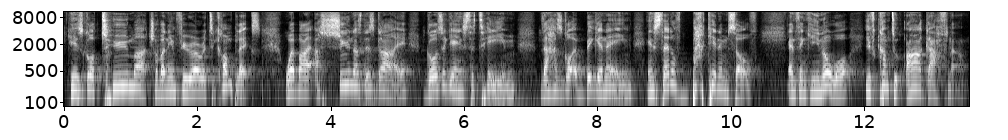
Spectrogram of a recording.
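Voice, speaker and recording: A man born and raised in Italy, a football fan vlogger, ranting in a casual, animated and frustrated way, full of restarts and rhetorical questions. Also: high voice, normal speed. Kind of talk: casual opinion rant to camera.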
